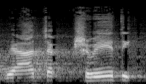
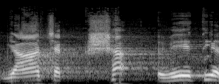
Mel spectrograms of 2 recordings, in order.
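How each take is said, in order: First: Ksh runs straight into v without a vowel. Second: A full vowel separates ksh from v. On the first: The speaker calls it right. "కలిపి చదవాలి" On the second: The speaker calls it wrong. "వ్యాచక్ష వేతి అని ఉన్నది"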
